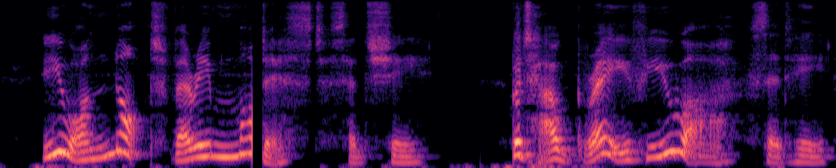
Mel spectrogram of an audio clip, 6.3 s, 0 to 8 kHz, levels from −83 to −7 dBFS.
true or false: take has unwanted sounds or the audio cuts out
true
